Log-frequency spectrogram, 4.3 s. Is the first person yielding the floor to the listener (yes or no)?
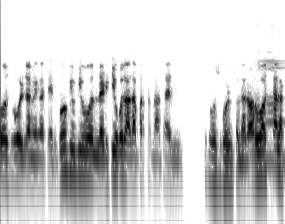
yes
